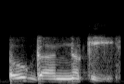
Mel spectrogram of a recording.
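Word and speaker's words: Oganookie: It's O-G-A-N-O-O-K-I-E, Ogunookie.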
